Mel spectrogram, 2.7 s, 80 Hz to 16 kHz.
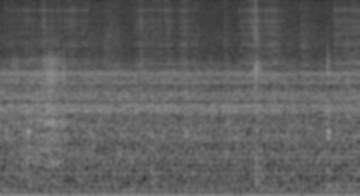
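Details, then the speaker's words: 1942 Ducati radiogram after speaker cone repair: only steady amplifier hiss over low mains hum, no station; amp works but tuner dead, likely a loose connection being traced. "well tuna's not doing anything the amp's working because we can hear the sort of background hits but what is going on"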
